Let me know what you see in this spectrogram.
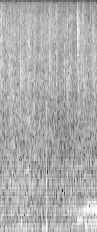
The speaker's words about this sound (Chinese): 今天怎么又下雨啦？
